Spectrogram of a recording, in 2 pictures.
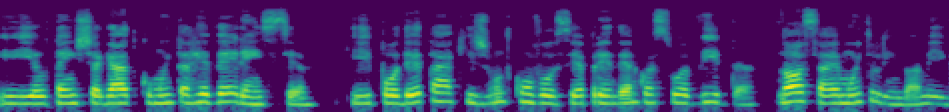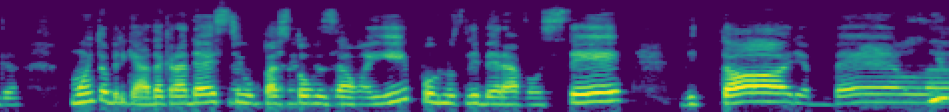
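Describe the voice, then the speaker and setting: Recorded very cleanly against a silent background, a woman's fairly high voice comes through dry and close with no echo at a moderate pace. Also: fairly even intonation. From Minas Gerais, Brazil. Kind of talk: religious live stream conversation. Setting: live stream from bedroom at home.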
